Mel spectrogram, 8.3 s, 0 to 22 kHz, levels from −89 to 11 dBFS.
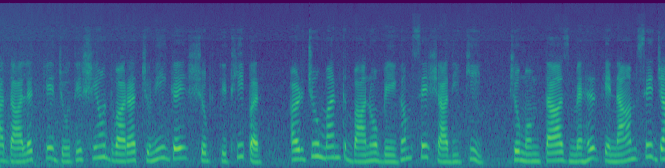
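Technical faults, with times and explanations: No technical faults are present in the recording. Room noise sits about 18 dB below the speech, which is the acoustic background of where the microphone was placed.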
